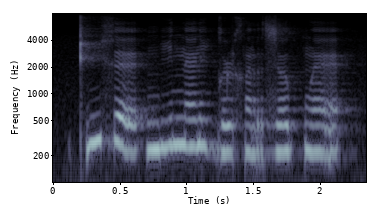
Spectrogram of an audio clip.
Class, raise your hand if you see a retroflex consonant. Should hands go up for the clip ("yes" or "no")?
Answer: yes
